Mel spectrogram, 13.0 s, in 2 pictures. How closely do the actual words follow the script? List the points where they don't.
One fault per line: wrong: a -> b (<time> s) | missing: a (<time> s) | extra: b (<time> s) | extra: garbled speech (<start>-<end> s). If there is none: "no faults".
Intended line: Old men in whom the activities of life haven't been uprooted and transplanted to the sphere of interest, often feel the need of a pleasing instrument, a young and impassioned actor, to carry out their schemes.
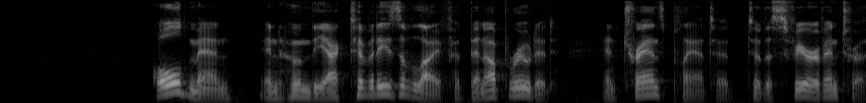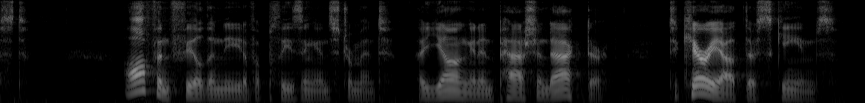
wrong: haven't -> have (3.4 s)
